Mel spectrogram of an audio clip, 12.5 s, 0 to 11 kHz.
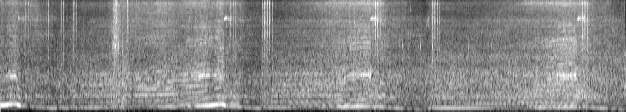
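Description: A Honda Civic EK9 engine revs hard and repeatedly into VTEC, its pitch climbing and dropping through gear changes, loud and close as if heard from inside the car.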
